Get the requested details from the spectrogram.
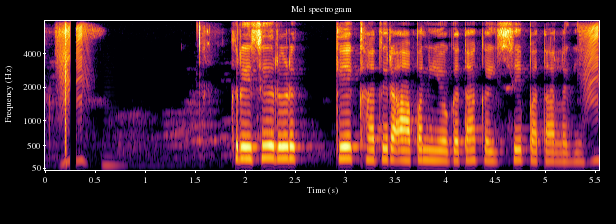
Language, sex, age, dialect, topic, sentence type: Bhojpuri, female, 36-40, Western, banking, question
